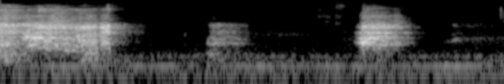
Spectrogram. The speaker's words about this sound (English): the devil dog is here, folks.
